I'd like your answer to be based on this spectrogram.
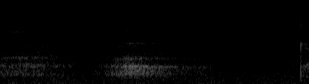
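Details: Normal breath sounds heard with the stethoscope diaphragm at the lung apex during a deep breath in and out: soft, hollow rush of air.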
